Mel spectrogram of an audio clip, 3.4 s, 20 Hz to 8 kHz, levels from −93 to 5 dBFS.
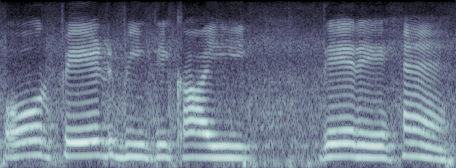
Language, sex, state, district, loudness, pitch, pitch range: Hindi, female, Haryana, Charkhi Dadri, -12 LUFS, 220 Hz, 210-240 Hz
